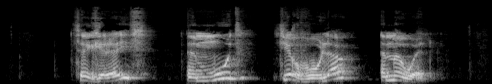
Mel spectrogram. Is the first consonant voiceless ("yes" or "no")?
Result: yes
